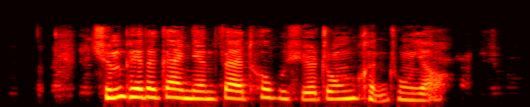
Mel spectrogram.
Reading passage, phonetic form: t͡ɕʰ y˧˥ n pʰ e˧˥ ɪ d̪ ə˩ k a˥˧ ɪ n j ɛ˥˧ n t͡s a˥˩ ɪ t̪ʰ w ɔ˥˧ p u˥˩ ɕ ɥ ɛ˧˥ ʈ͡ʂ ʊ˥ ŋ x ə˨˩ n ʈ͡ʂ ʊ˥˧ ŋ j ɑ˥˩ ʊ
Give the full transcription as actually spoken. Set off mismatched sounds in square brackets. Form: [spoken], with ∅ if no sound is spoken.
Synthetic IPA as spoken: t͡ɕʰ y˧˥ n pʰ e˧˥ ɪ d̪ [ə˧] k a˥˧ ɪ n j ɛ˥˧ n t͡s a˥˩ ɪ t̪ʰ w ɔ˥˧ p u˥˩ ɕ ɥ ɛ˧˥ ʈ͡ʂ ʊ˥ ŋ x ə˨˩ n ʈ͡ʂ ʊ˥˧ ŋ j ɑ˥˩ ʊ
